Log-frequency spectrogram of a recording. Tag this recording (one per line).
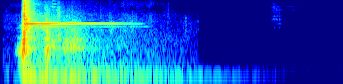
ball
baseball
foley
match
slagbal
ring
hit
strike
honkbal
metal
